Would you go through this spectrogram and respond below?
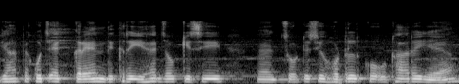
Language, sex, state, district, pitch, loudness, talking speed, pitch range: Hindi, male, Haryana, Jhajjar, 130 Hz, -16 LUFS, 220 wpm, 125-135 Hz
